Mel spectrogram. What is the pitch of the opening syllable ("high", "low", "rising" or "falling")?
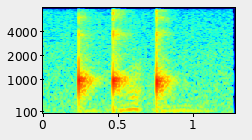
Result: rising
